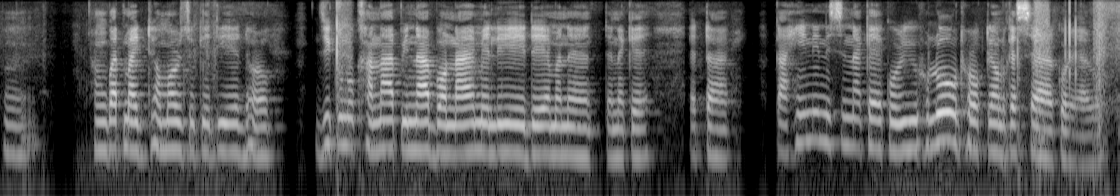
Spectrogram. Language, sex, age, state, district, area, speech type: Assamese, female, 45-60, Assam, Jorhat, urban, spontaneous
